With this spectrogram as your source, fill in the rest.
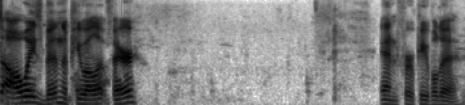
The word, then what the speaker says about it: Puyallup: How do you pronounce it? Puyallup. Puyallup.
